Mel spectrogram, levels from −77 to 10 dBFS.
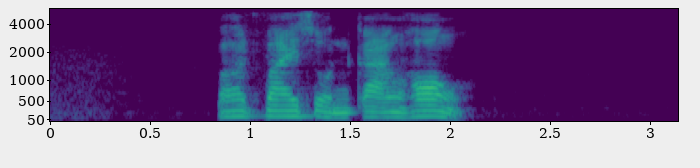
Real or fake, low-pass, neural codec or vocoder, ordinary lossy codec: real; 5.4 kHz; none; MP3, 48 kbps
